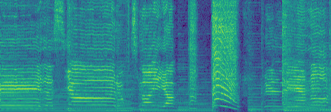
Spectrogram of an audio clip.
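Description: A woman singing a song in Swiss German over an acoustic guitar, with a short break in the sound about three seconds in.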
